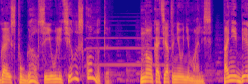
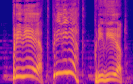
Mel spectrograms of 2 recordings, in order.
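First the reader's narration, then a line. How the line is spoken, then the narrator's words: Overlapping shouts. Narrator (Russian): наперебой закричали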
